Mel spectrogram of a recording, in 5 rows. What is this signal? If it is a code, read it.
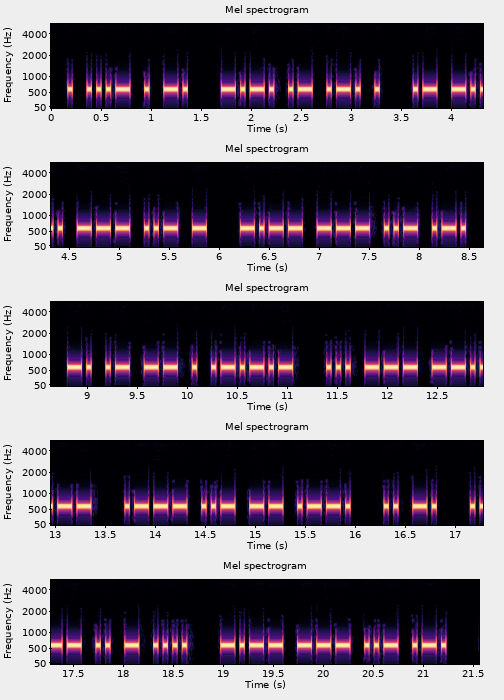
Morse code, heard as a keyed tone, about 25 wpm, 600 Hz. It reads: EVEN CARE ABOUT YOUR NAME. SO, JUMP IN WITH YOUR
